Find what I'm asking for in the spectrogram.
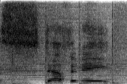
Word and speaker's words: Steffany: I'm here with Steffany Hanlen.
